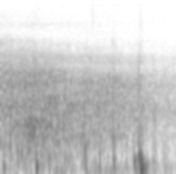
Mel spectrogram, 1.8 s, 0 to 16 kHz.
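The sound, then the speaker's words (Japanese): Steady, heavy localized rain in Noboribetsu and Shiraoi, Hokkaido, Japan, hissing across a hard surface, with scattered louder drops and splashes tapping throughout; no voices. “今日の道内は登別市と白老町で局地的な大雨となっていて登別市では午前11時までの12時間で94ミリの雨を観測しています”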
